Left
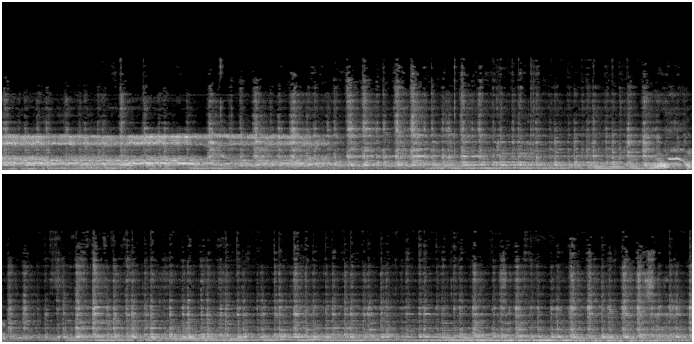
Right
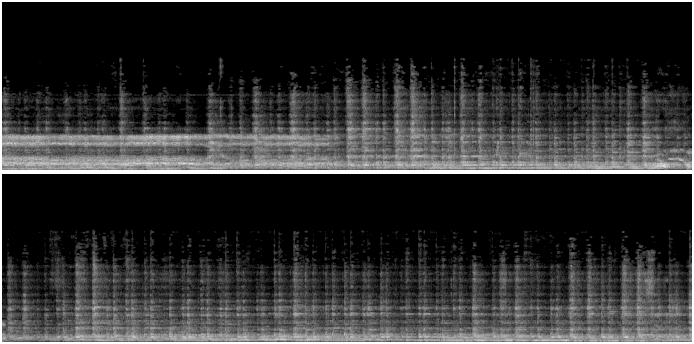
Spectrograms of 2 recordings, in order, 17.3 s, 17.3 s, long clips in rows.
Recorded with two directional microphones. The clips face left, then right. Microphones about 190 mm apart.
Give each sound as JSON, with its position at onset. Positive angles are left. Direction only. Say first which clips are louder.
{"t": 0.1, "sound": "music", "louder": "right 1 dB", "side_deg": -60}
{"t": 8.2, "sound": "music", "louder": "even", "side_deg": -5}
